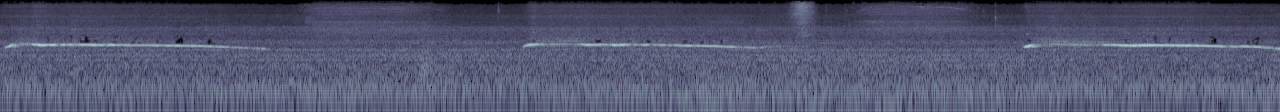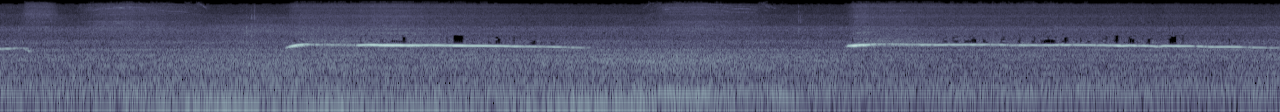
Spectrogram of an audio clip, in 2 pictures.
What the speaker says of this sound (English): Whistle while you work out.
